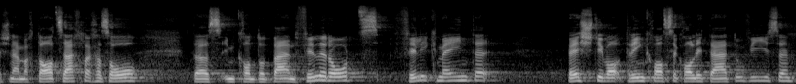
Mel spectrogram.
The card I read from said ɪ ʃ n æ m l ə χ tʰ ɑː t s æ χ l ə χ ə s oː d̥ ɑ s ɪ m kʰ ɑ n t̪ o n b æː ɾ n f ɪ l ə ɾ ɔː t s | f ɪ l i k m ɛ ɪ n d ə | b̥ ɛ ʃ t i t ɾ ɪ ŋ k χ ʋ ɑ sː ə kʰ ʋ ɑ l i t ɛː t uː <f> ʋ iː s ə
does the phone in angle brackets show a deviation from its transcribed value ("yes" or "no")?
no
